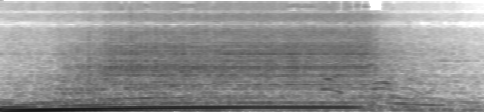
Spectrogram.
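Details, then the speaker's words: Maruti Omni petrol engine revved after starting: a deep khat-khat knock underneath; the engine was opened and the connecting rod bearing found worn sharp, a connecting rod bearing knock. "य sound देख रहे ना य connecting का engine का लगता है कि साउंड है"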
